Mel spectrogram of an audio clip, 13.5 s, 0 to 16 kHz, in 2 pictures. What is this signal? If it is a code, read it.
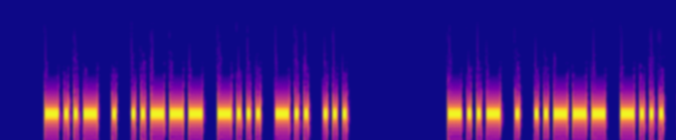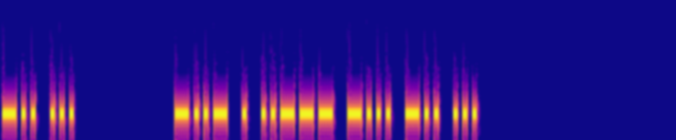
Morse code, heard as a keyed tone, about 25 wpm, 700 Hz. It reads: XE2BDS XE2BDS XE2BDS
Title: DXCC-100 Call Signs - 6 Characters - Repeated 3x - 25wpm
